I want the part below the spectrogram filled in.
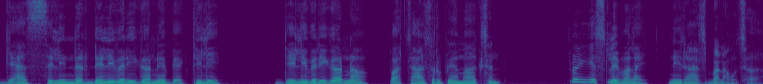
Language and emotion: Nepali, sad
